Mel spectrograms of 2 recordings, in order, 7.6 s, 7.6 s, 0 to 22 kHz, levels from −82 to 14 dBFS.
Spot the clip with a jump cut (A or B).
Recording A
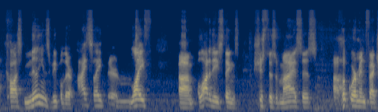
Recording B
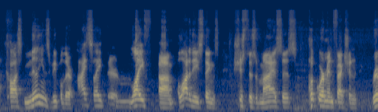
B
